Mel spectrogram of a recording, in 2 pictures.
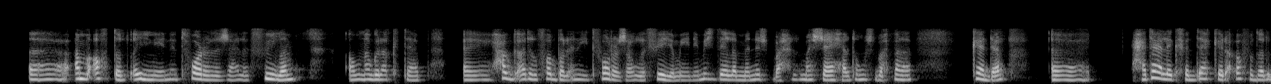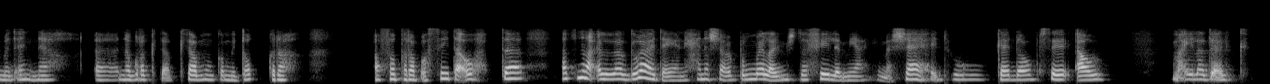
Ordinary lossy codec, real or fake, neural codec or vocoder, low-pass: none; fake; codec, 16 kHz in and 24 kHz out, 0.9 kbps, LongCat-Audio-Codec, fine tuned four codebook decoder; 5.4 kHz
